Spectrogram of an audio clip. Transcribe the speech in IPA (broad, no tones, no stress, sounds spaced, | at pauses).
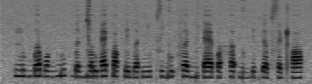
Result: n u ɡ ɡ͡b ʌ b ɔ ɡ ɡ͡b u p ɡ͡b ɜ ɡ ɟ ɔ ɾ u ʔ æ k͡p ɒ k͡p ɪ b ɜ ʔ ɲ ʊ p s i ɡ u ʔ f ɜ ɡ b i ʔ ɾ æ p ʌ h ʌ ʔ ɡ ʊ ɡ ɗ ɪ p ɗ ɜ p s ɜ ʈʰ ɒ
